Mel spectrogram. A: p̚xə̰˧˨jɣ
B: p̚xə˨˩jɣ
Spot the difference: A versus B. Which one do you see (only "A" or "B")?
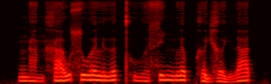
A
